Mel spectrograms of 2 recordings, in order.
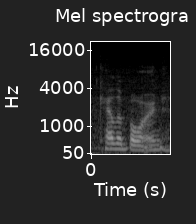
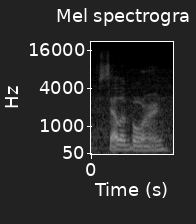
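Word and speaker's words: Celeborn: Kelliborn, not Celiborn as well. What are you referring to there? Caliborn. Calib Brimbor. Caliborn. Not okay. I better repair before I do anything else. Oh, Gladriel's hubby. Kellibornne.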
